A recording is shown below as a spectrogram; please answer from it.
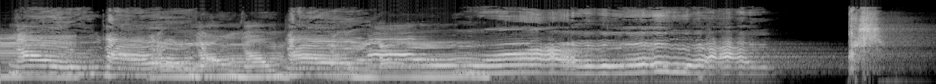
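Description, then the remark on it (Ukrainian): A voice sings long, wavering, meow-like notes, imitating a cat singing in a Ukrainian children's song, over a soft steady backing for about eight seconds. After a short pause, a brief bright burst follows. “Він на вузькому місточку білу киценьку обняв і до ранку у садочку все співав і няу-няу.”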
